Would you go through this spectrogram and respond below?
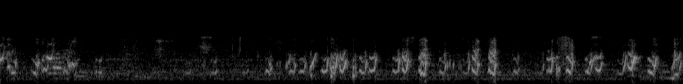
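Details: During their weekly floor time, noisy guinea pigs Mayumi, Archie and Miyuki: after a quieter start, a steady run of short, bright squeaks repeats roughly twice a second, with faint scuffling beneath.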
